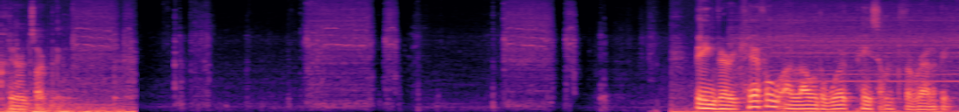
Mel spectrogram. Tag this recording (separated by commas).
Mechanisms, Wood, Rub, pawl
